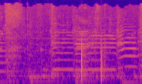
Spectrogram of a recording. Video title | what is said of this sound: Mrs Calabash Cooks' Bread Baking Day | if you knock it with your knuckle like that and you get a hollow sound that means the bread is cooked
